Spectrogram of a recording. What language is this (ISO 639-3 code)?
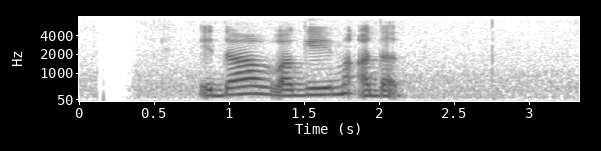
sin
